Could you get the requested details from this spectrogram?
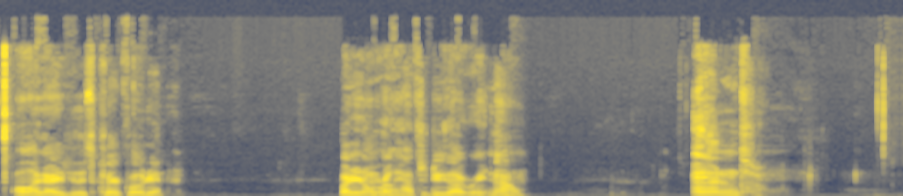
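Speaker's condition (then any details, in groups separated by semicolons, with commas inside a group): Cerebral palsy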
